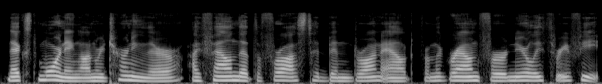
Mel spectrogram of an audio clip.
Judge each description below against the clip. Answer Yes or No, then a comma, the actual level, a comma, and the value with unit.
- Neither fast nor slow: No, fast, 210 wpm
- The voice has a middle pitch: Yes, medium, 175 Hz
